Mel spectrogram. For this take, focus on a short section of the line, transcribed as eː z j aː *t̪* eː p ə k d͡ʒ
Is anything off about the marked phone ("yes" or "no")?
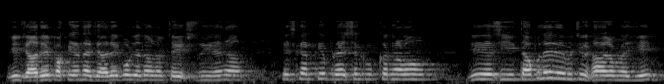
yes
